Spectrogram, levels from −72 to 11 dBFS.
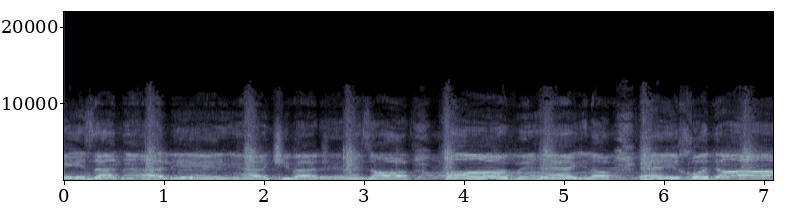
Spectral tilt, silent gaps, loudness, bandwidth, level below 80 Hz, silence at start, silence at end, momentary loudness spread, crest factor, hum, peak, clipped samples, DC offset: -4.5 dB/octave; none; -14 LUFS; 13 kHz; -56 dBFS; 0 s; 0 s; 5 LU; 12 dB; none; -2 dBFS; under 0.1%; under 0.1%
